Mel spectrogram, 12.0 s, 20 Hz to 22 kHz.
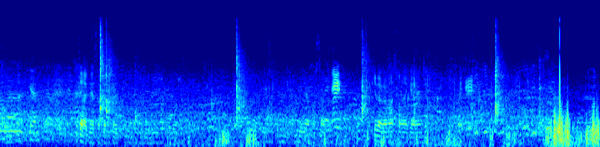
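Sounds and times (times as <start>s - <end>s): bystanders in a city square: 0.0s - 12.0s.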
